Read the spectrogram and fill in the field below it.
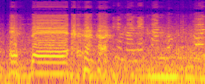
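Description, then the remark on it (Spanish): A steady vehicle rumble and road noise from inside a taxi moving through traffic in Mexico City, with a voice talking over it. “queremos explicarles en esta locación en vivo, mientras me encuentro en este taxi de la Ciudad de México, manejando, así que créanme, un fantasma manejando.”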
